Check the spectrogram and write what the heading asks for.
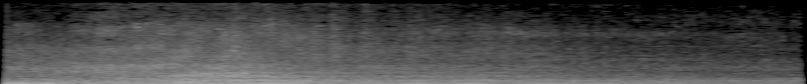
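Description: A motor vehicle going by on the road, its engine and tyre noise fading gradually away.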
